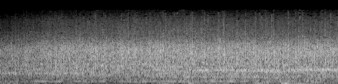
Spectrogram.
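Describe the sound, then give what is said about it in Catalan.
A crowd of over 20,000 at Cornellà stadium gives a sustained ovation to the medical staff of Espanyol and Albacete during a football match, dense applause and cheering that swells in the first half second and then holds steady and loud, with no single voice standing out. “Aquesta és l'ovació que sentim per als responsables mèdics de tots dos equips.”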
